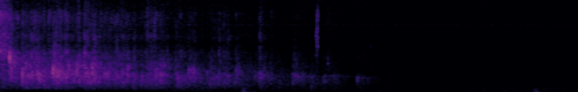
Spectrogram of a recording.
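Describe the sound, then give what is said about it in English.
An audience claps hands in a dense, steady burst of applause that starts loud and gradually thins and softens over several seconds, with no voices over it. “Please clap your hands.”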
